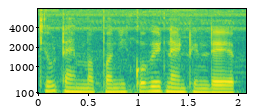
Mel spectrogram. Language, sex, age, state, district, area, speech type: Nepali, male, 18-30, West Bengal, Darjeeling, rural, spontaneous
